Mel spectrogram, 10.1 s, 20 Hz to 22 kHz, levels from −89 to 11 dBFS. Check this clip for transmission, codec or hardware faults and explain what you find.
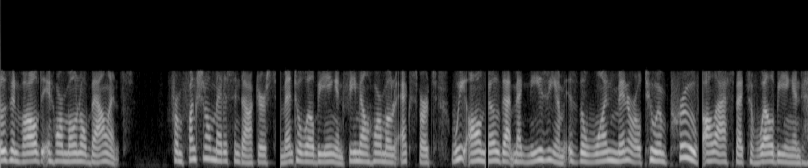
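Three short dropouts in the speech are packet loss filled with silence, at 3.44 s, 6.06 s and 8.72 s. Each gap follows a run of missing packets, and the receiver played dead air in their place. The gaps last 60 ms after "functional medicine doctors", 40 ms after "hormone experts we all" and 60 ms after "one mineral to improve". These lengths fit whole 20 ms packets. The abrupt cut-outs have hard edges, heard through the narrow telephone band of G.711 coding.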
